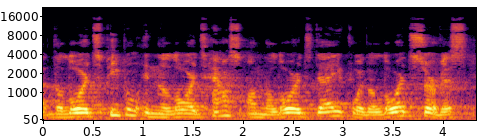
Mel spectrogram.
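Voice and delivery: slow, loud, measured declaiming of the saying; solemn recitation. Shown as a demonstration. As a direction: proclaim it slowly like a liturgical motto. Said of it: "I'll say it again".

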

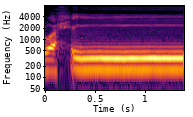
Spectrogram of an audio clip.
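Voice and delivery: রহিম with ই held very long; long drawn vowel. Shown as a demonstration. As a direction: stretch রহিম three alif. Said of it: "তখন বলবো". (তিন আলিফ টেনে রহিম)

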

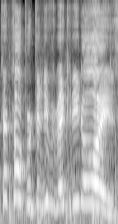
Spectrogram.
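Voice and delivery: high, loud disbelieving cry; baffled. Retold or imitated. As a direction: relive the confusion loudly. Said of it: "I was like".

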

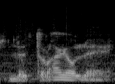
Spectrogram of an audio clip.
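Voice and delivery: Le Triolet said slow in a hammed-up French accent; exaggerated French accent for a laugh; mock French accent. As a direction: camp French pronunciation, drawn out. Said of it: "As I speak in my outrageous, sexy French accent".

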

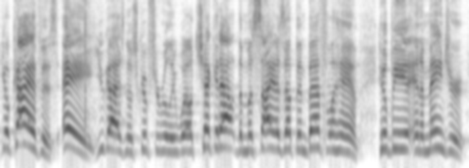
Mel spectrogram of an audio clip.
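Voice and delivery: high, loud, breezy street-style heads-up; casual angel. Pretend. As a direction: hype it up like a buddy spilling news. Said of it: "why didn't the angels be like".

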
